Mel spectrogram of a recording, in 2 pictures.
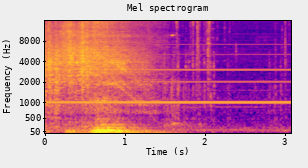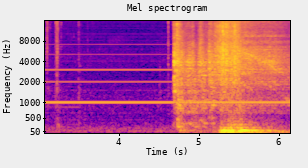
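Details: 1999 Chevrolet Tahoe 5.7 4x4 that would not start, after cleaning heavy corrosion from fuse 21 and its terminals in the driver-side cab fuse box. Two short starter bursts each catch and settle, with a chime ringing over it. It now starts normally.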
